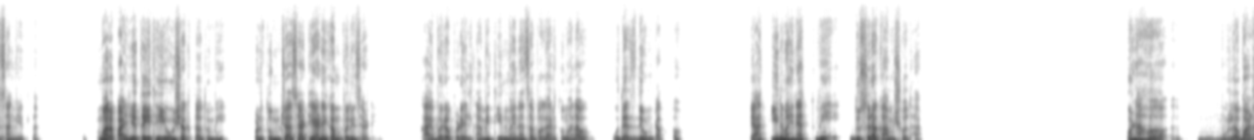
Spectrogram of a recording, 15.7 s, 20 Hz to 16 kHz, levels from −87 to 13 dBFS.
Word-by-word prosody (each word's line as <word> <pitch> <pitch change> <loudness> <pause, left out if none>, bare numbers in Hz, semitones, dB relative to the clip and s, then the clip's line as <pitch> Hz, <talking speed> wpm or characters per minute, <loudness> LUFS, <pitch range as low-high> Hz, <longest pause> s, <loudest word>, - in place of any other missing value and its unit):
सांगितलं, 90 -1 -8 0.6
"तुम्हाला 150 +5 +5
पाहिजे 125 +8 +5
तर - - +6
इथे 180 0 +3
येऊ 170 +4 +3
शकता 215 -11 -2
तुम्ही, 115 - -4 0.4
पण 165 0 -2
तुमच्यासाठी 190 - +1
आणि 235 +4 +5
कंपनीसाठी 145 - -2 0.6
काय 175 - -2
बरं 175 -2 -1
पडेल 150 +1 -4
तर - - -8
आम्ही 190 +6 -1
3 175 +1 -1
महिन्याचा 175 +2 -1
पगार 155 +2 -4
तुम्हाला 160 +6 -3 0.4
उद्याच 140 +4 -3
देऊन 135 +5 -1
टाकतो, 205 +7 -10 0.9
त्या - - +1
3 220 +4 +2
महिन्यात 210 -2 +6
तुम्ही 280 +7 +1 0.3
दुसरं 130 - +3
काम - - -1
शोधा." - - -10 2.6
पण 210 +3 +4
अहो, 230 +4 +3 0.9
मुलं 105 +1 -2
बाळ 115 - +1
170 Hz, 135 wpm, -24 LUFS, 135-200 Hz, 2.6 s, तर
